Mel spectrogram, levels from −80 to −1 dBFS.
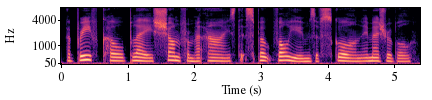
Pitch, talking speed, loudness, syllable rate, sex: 180 Hz, 155 wpm, -17 LUFS, 4.5 syllables/s, female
